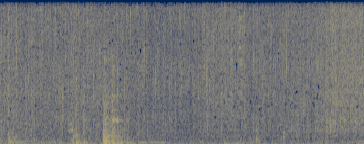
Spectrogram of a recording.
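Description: Minced mutton keema with fried potatoes, tomatoes and onions sizzling in hot oil in a frying pan, a steady hiss. A few short knocks sound about a second and a half in.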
